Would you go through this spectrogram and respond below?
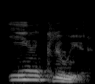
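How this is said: The vowels are pronounced with a Spanish accent. The speaker calls it right. "The correct pronunciation is incluir"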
